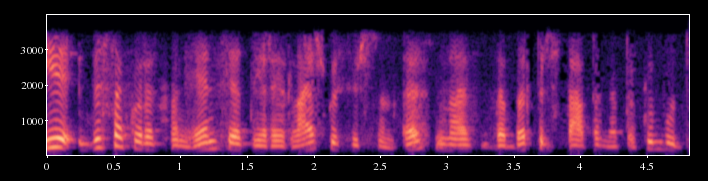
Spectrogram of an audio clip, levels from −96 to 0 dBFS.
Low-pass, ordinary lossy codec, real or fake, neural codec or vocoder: 3.6 kHz; AAC, 24 kbps; real; none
